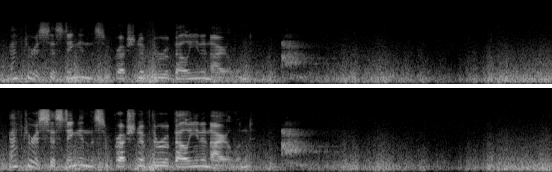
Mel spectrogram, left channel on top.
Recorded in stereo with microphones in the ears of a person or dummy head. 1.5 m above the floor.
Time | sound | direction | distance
0.1 | a man speaking | 60° right (ahead or behind) | ?
2.8 | a clunk | 35° right (ahead or behind) | ?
